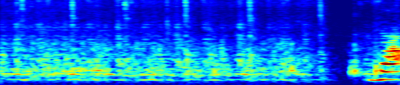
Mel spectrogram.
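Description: Domestic electric sewing machine running at a steady speed, stitching through layered fabric and wadding, then stopping shortly before the end.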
